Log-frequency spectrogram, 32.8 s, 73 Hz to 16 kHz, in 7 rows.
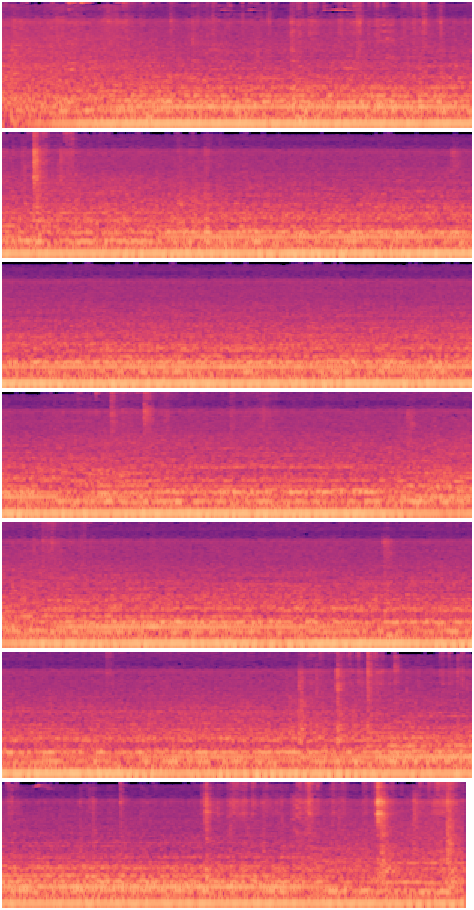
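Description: Steady, loud low hum inside an OTIS N6C passenger lift car, with faint clicks here and there.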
